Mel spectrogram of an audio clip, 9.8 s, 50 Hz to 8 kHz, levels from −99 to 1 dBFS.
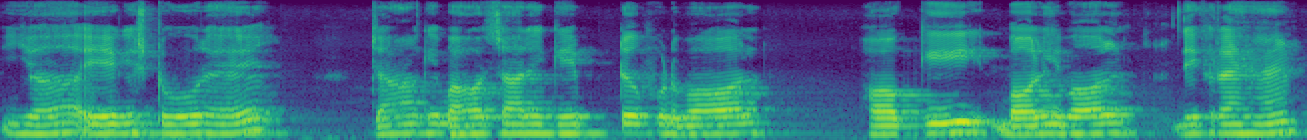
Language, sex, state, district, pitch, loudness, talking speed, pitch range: Hindi, male, Bihar, Darbhanga, 150 Hz, -17 LUFS, 100 wpm, 145-150 Hz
